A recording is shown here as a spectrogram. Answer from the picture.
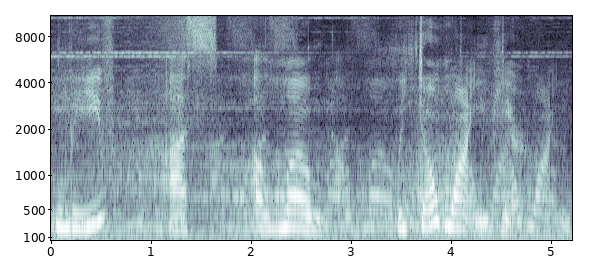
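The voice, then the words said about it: Mean girl voice. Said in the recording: “a mean girl voice in their heads”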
